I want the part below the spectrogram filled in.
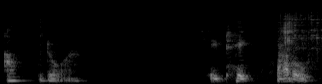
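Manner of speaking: usual speaking voice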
